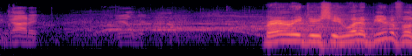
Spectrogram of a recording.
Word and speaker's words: Prairie du Chien: we're here today in Prairie Du je is that a good yeah good pronunciation you could have given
